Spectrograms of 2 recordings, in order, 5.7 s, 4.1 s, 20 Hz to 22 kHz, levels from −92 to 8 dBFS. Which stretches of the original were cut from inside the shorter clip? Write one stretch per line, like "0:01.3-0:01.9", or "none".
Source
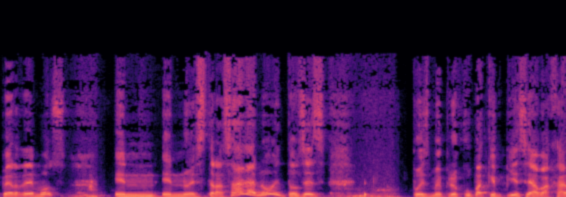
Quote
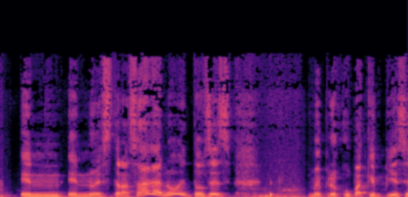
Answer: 0:04.0-0:04.3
